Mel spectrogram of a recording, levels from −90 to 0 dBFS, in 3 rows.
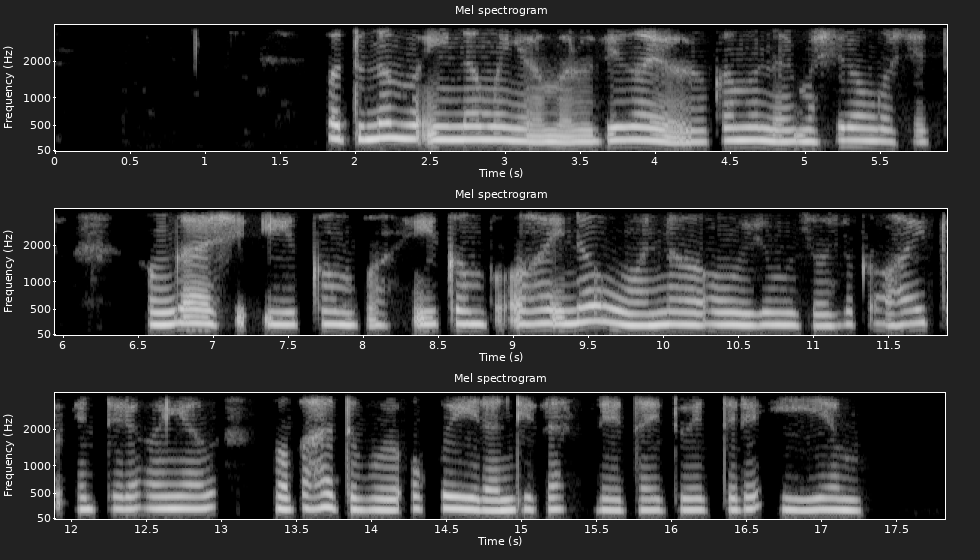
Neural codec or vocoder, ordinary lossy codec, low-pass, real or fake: none; AAC, 32 kbps; 3.6 kHz; real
